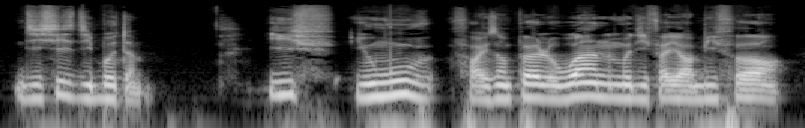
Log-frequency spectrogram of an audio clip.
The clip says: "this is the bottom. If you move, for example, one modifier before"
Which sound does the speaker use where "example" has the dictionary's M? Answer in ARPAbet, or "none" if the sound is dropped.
none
